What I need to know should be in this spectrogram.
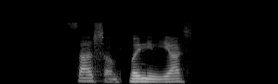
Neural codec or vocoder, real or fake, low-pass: codec, 16 kHz, 0.5 kbps, X-Codec, HuBERT features, trained on general audio; fake; 7.2 kHz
